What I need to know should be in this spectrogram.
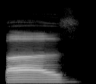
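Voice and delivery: an odd, droning buzz; lightly voiced fly; buzzy fly voice. A narrator's reading. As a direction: sound like a little fly. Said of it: "And Fly Guy said".

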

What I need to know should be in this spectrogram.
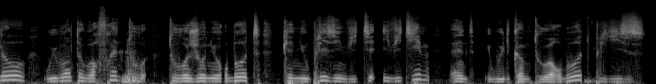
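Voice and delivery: put-on polite French-accented English. To a rival pirate crew, a light French accent in English. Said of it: "je prépare mon meilleur accent".

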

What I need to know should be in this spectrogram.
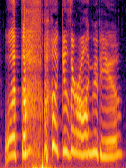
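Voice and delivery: loud yell breaking into laughter; laughing shout. Real, not acted. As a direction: shout it while cracking up. Repeating the shirt text.

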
